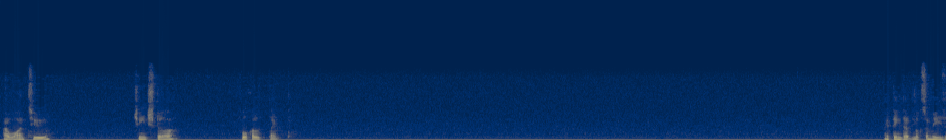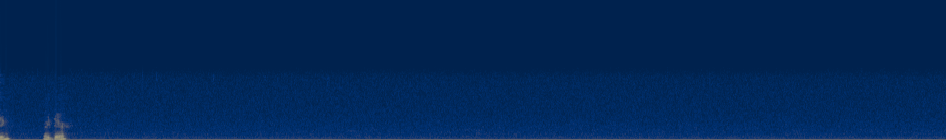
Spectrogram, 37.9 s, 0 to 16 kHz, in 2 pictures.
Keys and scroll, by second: 3.1 s, 8.7-11.4 typing, 16.4 e, 31.3 s.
